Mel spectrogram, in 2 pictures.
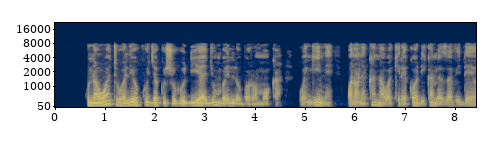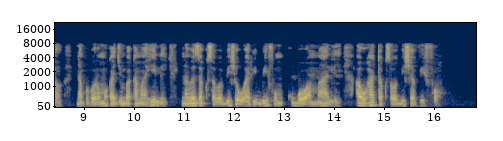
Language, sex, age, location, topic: Swahili, male, 18-24, Kisii, health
